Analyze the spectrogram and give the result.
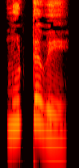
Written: ಮೊಡವೆ

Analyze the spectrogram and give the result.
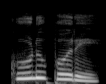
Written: ಗಡಪಾರೆ

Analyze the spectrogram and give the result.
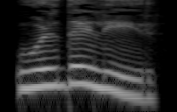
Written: ಒಳ್ದಳಿರ್

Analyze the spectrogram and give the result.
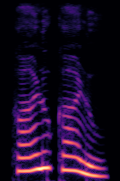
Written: ಘಳಘಳ

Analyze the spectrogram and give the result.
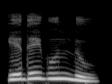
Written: ಎದೆಗೊಂತ

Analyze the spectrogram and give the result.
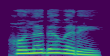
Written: ಹೊಲದವರೆ

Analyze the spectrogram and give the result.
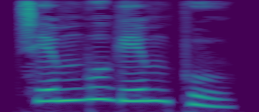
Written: ಚೆಂಬುಗೆಂಪು

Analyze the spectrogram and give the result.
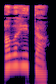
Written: ಅವಹಿತ

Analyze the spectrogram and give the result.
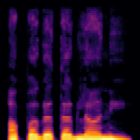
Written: ಅಪಗತಗ್ಲಾನಿ

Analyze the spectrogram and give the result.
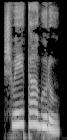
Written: ಶ್ವೇತಾಗುರು

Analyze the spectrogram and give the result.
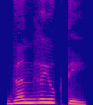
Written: ಗಂಧಯುಕ್ತಿ

